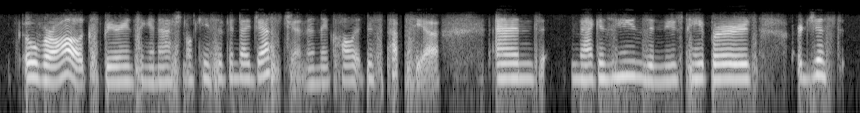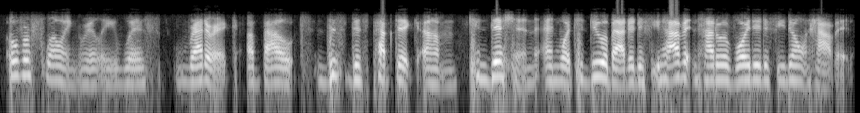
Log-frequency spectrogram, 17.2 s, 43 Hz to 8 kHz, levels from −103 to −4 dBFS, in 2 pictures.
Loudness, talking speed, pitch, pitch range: -19 LUFS, 165 wpm, 195 Hz, 185-215 Hz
